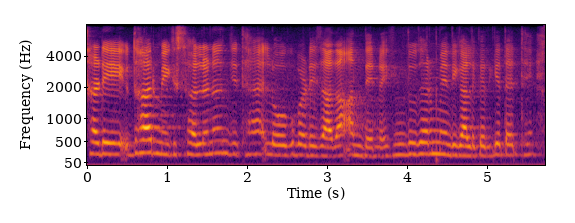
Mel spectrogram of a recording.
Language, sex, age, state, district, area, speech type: Dogri, female, 18-30, Jammu and Kashmir, Kathua, rural, spontaneous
